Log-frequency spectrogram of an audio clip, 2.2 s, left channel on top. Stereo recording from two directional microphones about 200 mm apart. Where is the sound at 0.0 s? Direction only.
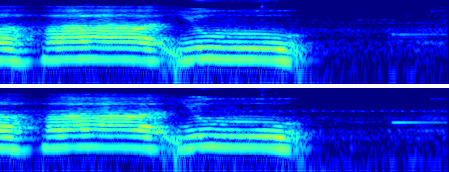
45° left (ahead or behind).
